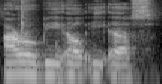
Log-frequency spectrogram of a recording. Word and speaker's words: Robles: using them i think my friend don robles r-o-b-l-e-s i think she ended up making a card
